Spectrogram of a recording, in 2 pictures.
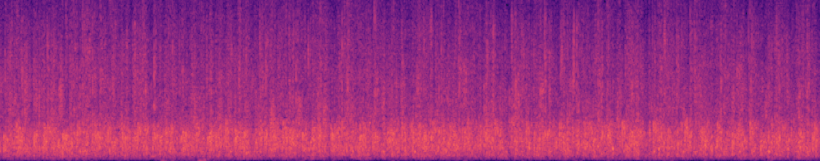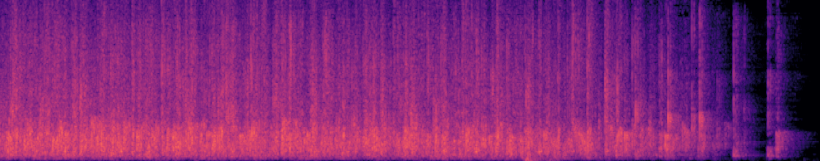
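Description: Audience applauding in a steady round that holds for about fifteen seconds, then dies away near the end.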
